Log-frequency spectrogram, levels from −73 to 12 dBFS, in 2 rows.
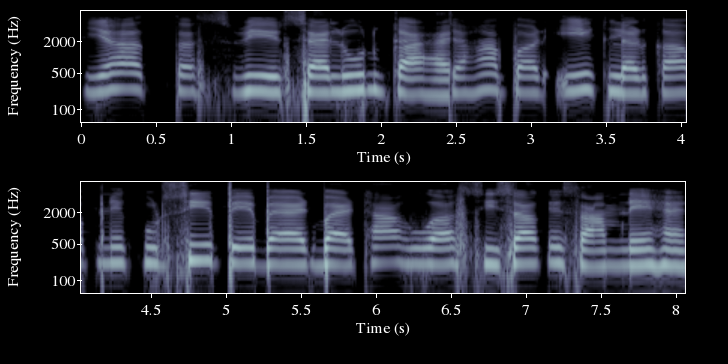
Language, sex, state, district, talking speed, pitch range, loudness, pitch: Hindi, female, Bihar, Muzaffarpur, 140 wpm, 205-225 Hz, -22 LUFS, 215 Hz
